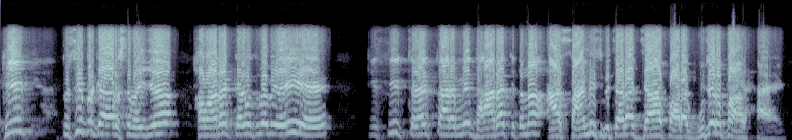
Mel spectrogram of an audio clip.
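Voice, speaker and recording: A man's voice: extremely high pitch, moderate pace, fairly bright tone, poor audio. A male chemistry teacher gives a classroom lecture. He keeps putting questions to his students and repeating the key words.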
